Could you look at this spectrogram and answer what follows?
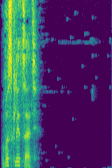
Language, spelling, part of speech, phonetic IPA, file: Russian, восклицать, verb, [vəsklʲɪˈt͡satʲ], Ru-восклицать.ogg
- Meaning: to exclaim, to cry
